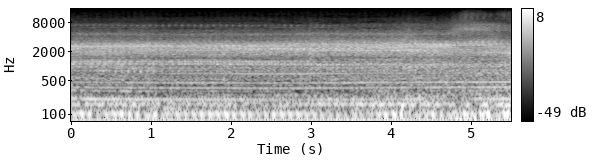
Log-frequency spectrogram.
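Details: Toyota Yaris with a misfiring engine caused by a dead ignition coil, after replacing all spark plugs and coils 1, 2 and 4. Smooth, even idle with a steady low rumble and no stumble or missed beats: normal idle.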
